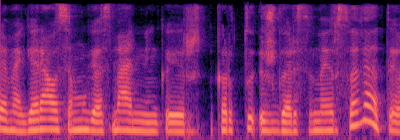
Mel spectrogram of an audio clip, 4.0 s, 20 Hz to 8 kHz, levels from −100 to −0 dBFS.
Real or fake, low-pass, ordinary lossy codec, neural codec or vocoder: real; 7.2 kHz; AAC, 32 kbps; none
